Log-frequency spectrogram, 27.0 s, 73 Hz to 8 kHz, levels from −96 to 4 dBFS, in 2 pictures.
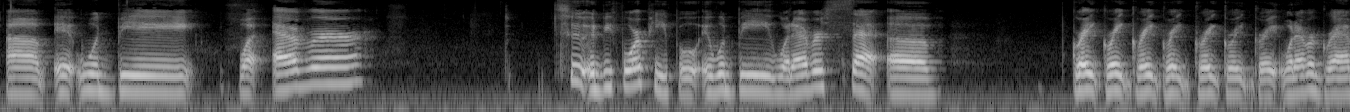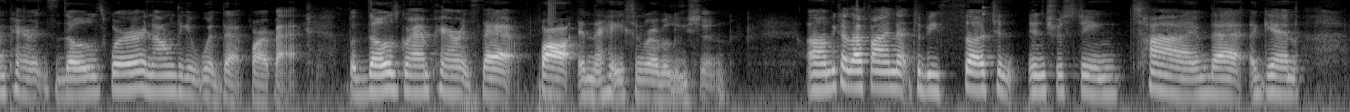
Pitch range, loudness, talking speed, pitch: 145-180 Hz, -26 LUFS, 130 wpm, 165 Hz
